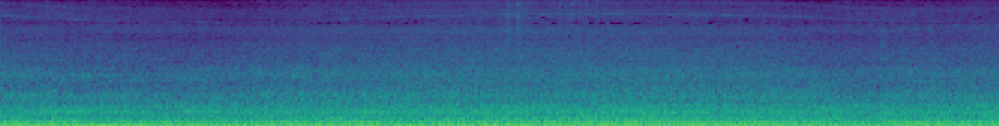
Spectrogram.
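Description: Semi truck driving at road speed, heard from inside the cab: the diesel engine's steady low rumble under tyre and road noise.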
